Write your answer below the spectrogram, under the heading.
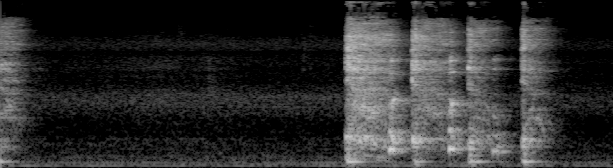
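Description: After a quiet pause, a quick run of four or five sharp, harsh coughs in under two seconds; rapid coughing.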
